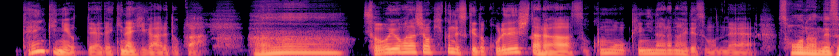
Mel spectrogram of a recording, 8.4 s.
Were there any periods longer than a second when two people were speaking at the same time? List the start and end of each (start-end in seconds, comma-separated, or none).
none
